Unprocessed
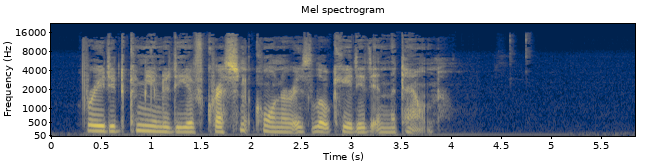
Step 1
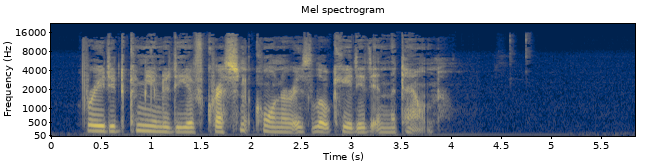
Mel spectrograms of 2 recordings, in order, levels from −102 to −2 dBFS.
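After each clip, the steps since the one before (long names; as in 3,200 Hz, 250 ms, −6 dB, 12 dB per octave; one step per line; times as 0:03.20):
low-shelf EQ 220 Hz −8.5 dB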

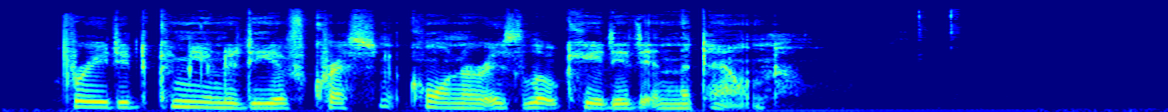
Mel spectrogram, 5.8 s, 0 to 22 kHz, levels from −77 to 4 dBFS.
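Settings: downward compressor 8 to 1, threshold −30 dBFS, peak gain reduction 19 dB
level +4.5 dB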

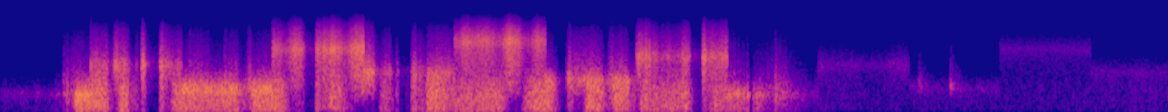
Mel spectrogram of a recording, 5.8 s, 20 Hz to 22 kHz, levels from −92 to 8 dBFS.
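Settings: cochlear-implant simulation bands 2
low-pass on a step sequencer 2.2 Hz 680–4,800 Hz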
